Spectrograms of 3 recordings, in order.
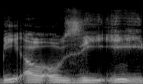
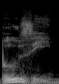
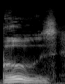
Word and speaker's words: Booze: Bea Booze, I think that's how you say it, Booze, not boozy, Booze, on Decca Records.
